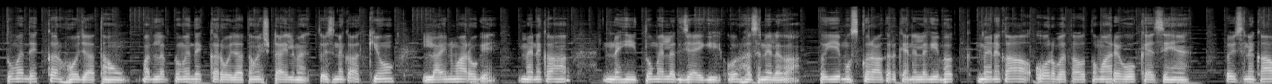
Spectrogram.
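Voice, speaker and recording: A young man talks through a chat screen recording in a very flat, unvaried voice that never rises or falls much. Faint music plays under his narration. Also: medium pitch. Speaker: YouTube creator.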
